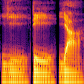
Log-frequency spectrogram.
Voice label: "yitiya", concat syllables; Affixing experiment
